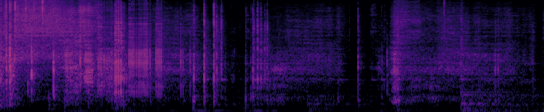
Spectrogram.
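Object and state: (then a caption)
Latex modelling balloon. Long nails scratch and tap a yellow, hollow, inflated latex modelling balloon with twisted segments. Bright, scratchy rubbing and rubbery squeaks mix with quick, irregular taps. The sound starts busy and louder, then thins to softer scraping.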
